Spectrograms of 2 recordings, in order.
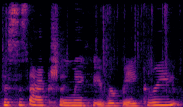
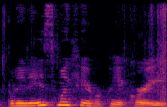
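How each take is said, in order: First: A hint of that eager customer, high and soft; mock try-hard fan. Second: Said in the usual way. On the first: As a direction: lightly send up the gushing fan. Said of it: "like, that person being like".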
